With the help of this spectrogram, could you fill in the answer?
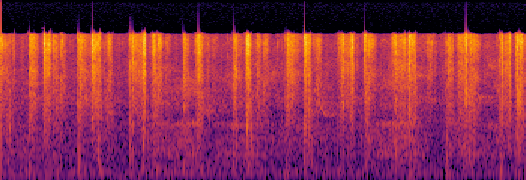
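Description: A single broad, thin, fresh green leaf still on its plant is rubbed and crinkled between fingers and thumb. The result is irregular bursts of crisp, bright crackling and rustling, with short dry rubbing in between.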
